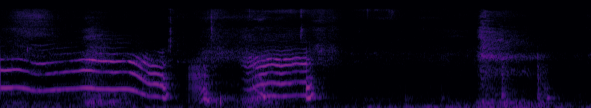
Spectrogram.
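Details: Newborn Maremma Sheepdog puppy at birth, indoors: two high, wavering whines with a rising-then-falling contour, then fainter short squeaks near the end.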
